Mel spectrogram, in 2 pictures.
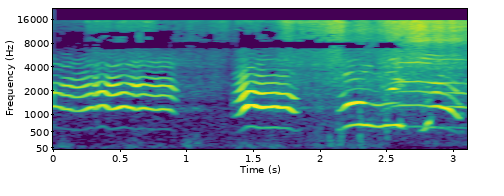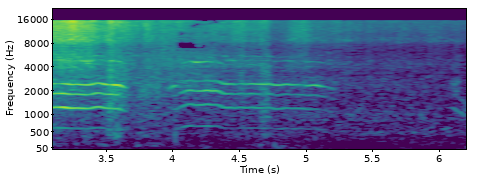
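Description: A child shrieks and squeals with excitement.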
